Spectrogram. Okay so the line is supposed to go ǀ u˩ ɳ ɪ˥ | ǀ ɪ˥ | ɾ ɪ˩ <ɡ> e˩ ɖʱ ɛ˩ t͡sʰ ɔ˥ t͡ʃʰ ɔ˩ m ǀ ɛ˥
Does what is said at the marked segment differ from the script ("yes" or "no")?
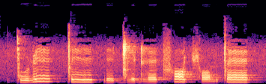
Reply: yes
